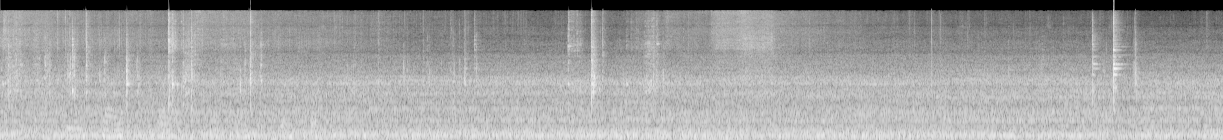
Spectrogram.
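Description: Mussels sizzling in a hot wok, a steady hiss, with scattered sharp clinks of a metal spatula and shells against the wok.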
